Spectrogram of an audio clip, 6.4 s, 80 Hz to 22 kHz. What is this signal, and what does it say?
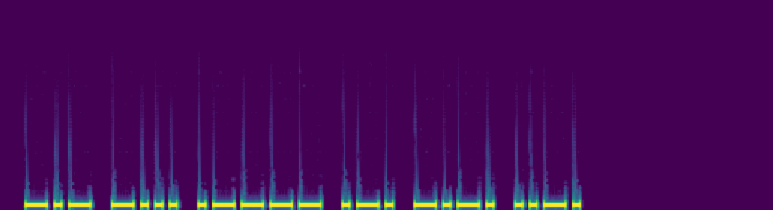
Morse code, heard as a keyed tone, about 21 wpm, 700 Hz. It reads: KB1RCF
